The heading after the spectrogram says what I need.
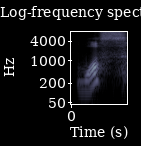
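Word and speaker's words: Ross: Weird Al Yankovic, Flea, Jason Schwartzman, even Jonathan Woss. I've got to pronounce his name with the W.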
